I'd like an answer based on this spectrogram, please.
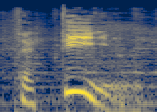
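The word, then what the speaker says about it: thirteen: However, in the word 13, the stress is on the last syllable, in, 13.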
